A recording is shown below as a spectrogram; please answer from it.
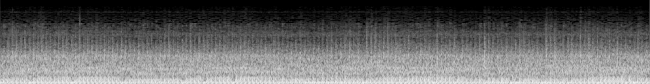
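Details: Husqvarna LTH 1438 riding mower, 13.5 engine, reported to backfire through carb and exhaust, first start, choke not closed: loud, uneven chugging with a stumbling beat; rough running. Shop suspected a loose cam gear changing timing, unconfirmed.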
